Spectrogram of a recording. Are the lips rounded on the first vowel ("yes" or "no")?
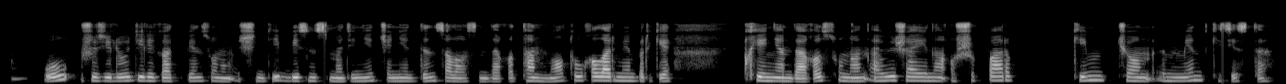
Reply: yes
